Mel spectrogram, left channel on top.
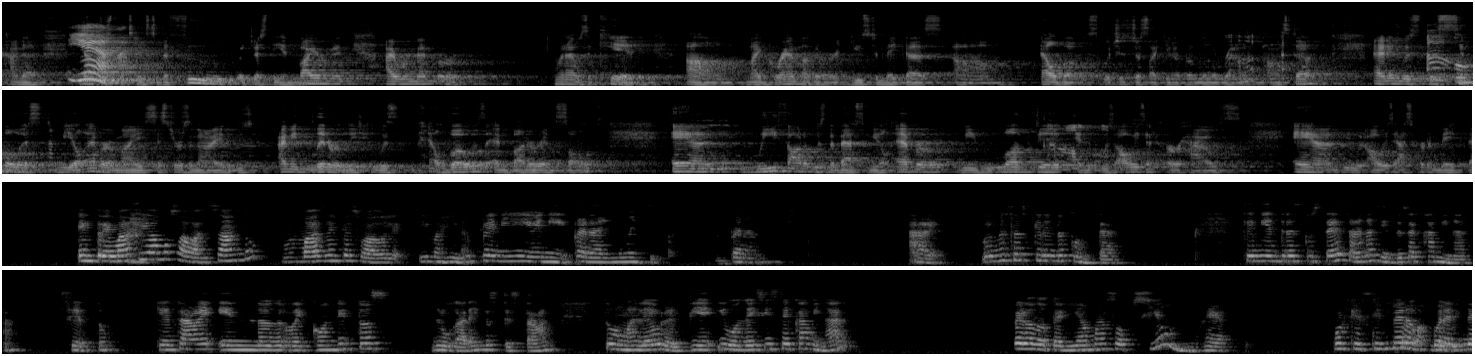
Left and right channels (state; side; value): different; both; correlation 0.00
